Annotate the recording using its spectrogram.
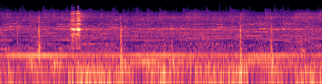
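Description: A steady low hum with a few scattered light clicks over a low rumble.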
